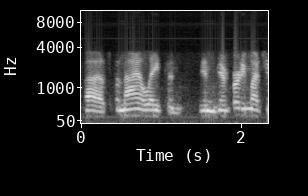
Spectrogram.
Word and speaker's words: Sanaa Lathan: Sanaa Lathan. – You're going to have to spell that for me, big dog. – S-A-N-A-A-L-A-T-H-A-N. – Oh, yeah. F-A-N-N. – S-A-S-A-N-A.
